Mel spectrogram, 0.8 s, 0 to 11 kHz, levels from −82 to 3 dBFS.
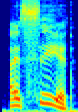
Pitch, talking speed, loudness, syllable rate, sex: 200 Hz, 230 wpm, -14 LUFS, 4.9 syllables/s, male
